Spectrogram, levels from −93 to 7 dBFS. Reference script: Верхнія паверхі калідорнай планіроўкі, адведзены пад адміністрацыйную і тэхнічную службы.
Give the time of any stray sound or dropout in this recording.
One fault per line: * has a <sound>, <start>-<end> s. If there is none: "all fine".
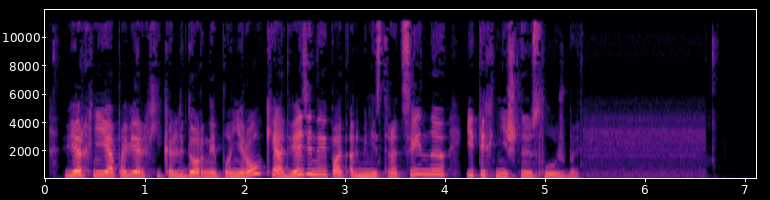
all fine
